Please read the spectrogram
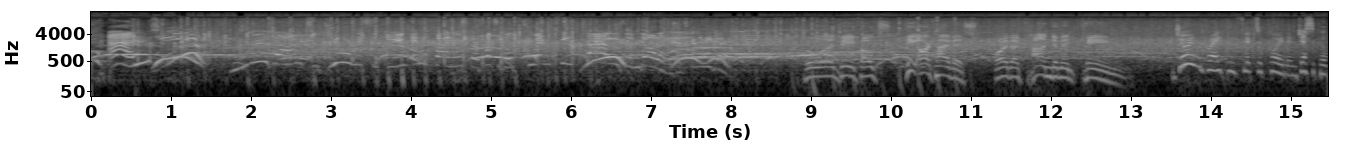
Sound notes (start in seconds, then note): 8.2 cheers and applause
